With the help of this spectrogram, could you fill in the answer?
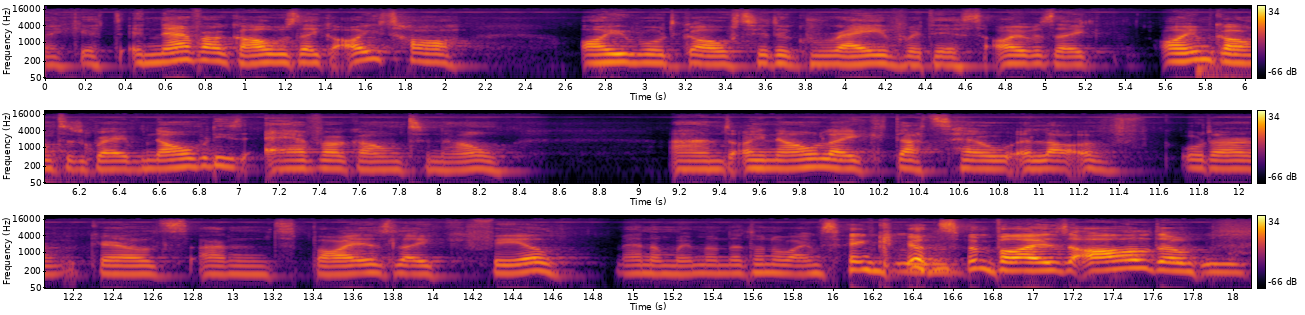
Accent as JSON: {"language": "English", "town": "Dublin", "region": "Leinster", "country": "Ireland", "said": "I come from Dublin. Dublin 1."}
